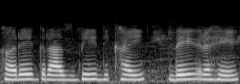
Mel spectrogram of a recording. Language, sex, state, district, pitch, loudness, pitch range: Hindi, female, Chhattisgarh, Sukma, 225 Hz, -14 LUFS, 220-240 Hz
